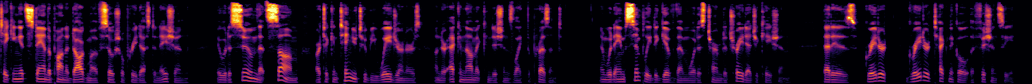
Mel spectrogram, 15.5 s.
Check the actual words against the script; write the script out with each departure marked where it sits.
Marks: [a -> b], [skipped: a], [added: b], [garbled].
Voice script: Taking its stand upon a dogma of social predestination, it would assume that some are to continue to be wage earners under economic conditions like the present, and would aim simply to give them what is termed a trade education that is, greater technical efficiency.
Taking its stand upon a dogma of social predestination, it would assume that some are to continue to be wage earners under economic conditions like the present, and would aim simply to give them what is termed a trade education that is, greater [added: greater] technical efficiency.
